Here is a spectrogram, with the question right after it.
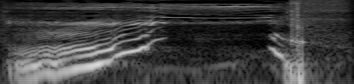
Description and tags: My dog Fangsie yawning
